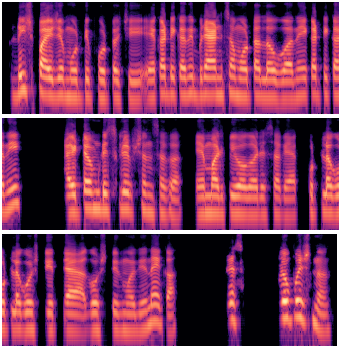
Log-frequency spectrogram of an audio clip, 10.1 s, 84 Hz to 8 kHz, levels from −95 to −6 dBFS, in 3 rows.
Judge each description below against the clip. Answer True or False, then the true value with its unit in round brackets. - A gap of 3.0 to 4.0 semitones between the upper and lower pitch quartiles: False (2.6 semitones)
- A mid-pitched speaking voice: True (170 Hz)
